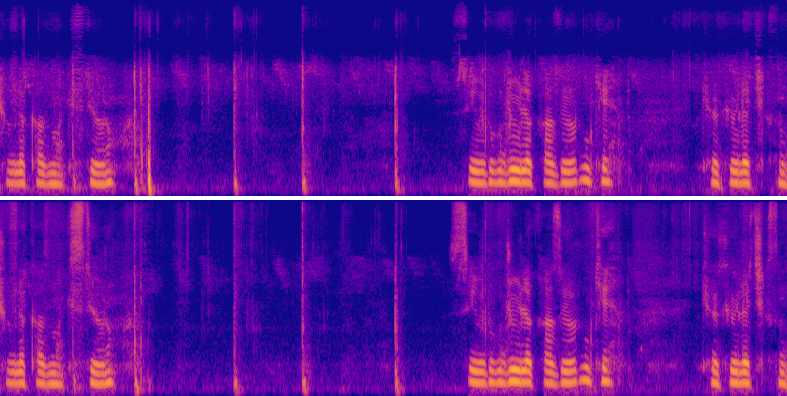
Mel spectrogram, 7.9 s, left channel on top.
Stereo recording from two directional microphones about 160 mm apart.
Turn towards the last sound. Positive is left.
turn(degrees=-30)  # may be behind; listen again after turning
